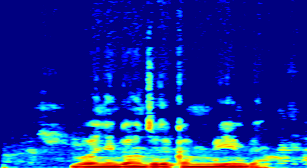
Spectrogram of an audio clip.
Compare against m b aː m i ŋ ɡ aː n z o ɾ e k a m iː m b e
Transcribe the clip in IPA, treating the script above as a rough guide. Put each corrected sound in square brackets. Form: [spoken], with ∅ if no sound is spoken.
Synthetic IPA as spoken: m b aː [ɲ] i ŋ ɡ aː n z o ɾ e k a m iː m b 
